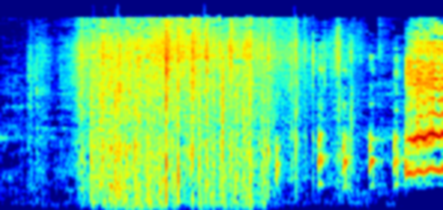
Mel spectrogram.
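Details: Wild red junglefowl hen calling for a male: a rough, noisy burst, then a few short clucked notes, ending in a loud harsh squawk.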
